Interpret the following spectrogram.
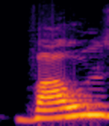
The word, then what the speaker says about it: vowel: मेरे पीछे एक दो स्टूडेंट्स प्रोनाउंस करें, वाउल्स बोलेंगे, वावल नहीं बोलेंगे, वाउल बोलेंगे।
